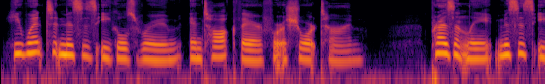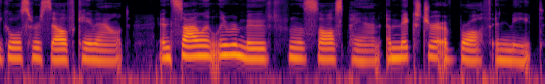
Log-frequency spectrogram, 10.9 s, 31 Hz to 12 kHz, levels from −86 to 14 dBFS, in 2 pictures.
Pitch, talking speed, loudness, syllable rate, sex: 200 Hz, 170 wpm, -19 LUFS, 4.7 syllables/s, female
